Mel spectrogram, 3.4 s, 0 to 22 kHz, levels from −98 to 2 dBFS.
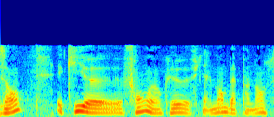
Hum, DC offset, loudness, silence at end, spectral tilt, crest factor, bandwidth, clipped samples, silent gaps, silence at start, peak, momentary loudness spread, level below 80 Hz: none; under 0.1%; -23 LUFS; 0 s; -7 dB/octave; 16 dB; 5.4 kHz; under 0.1%; none; 0 s; -8 dBFS; 12 LU; -50 dBFS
